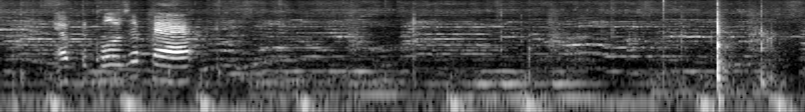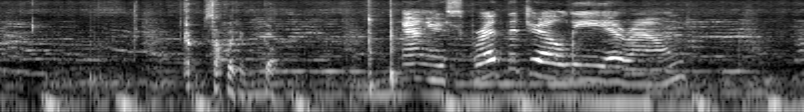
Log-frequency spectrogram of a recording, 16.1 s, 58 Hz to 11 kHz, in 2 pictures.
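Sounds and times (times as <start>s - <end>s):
background music with low beats: 0.0s - 16.0s.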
